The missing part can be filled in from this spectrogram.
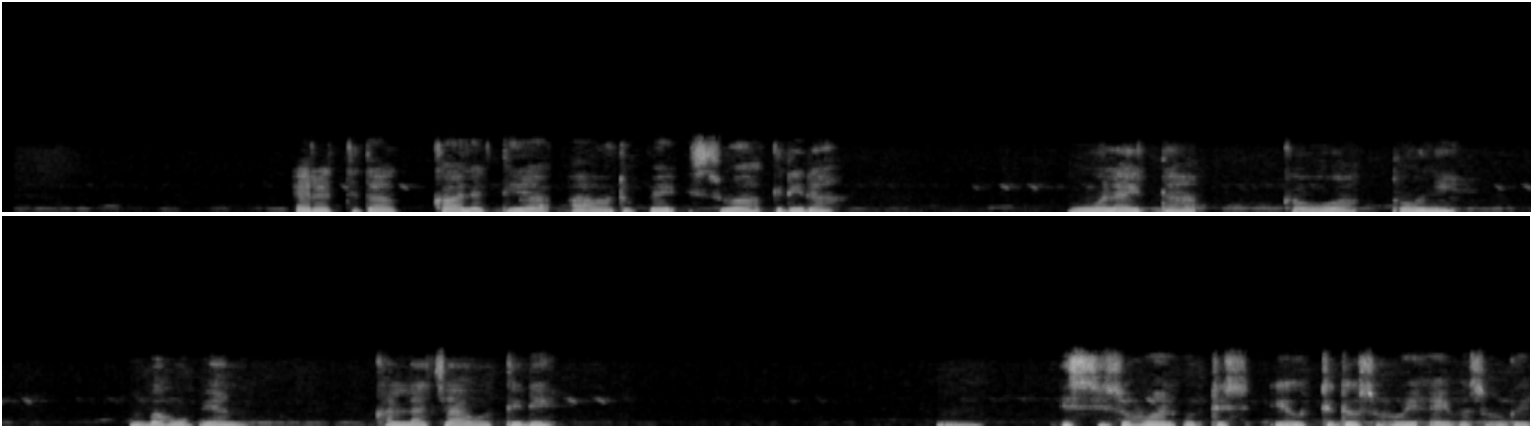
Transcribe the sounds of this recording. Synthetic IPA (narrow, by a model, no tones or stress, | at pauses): ʔɛɾɛt̪ːɪd̪ɐ | kaːlɛt̪ːɪjaaːwɐt̪ʊpːɛɪsːʊwaːɡɪd̪ɪd̪ɐ | wɔlɐjt̪ːɐkɐwːaːt̪ʼo̞ːnɪ | bɐɦupʼɪjɐn | kʰɐlːɐt͡ʃːaːwɔt̪ːɪd̪ɪ | ɪsːɪsɔɦʊwɐnɪɪ̰ʔʊt̪ːɪd̪ɔsɔɦʊjɐjbɐsɔɦʊɡe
